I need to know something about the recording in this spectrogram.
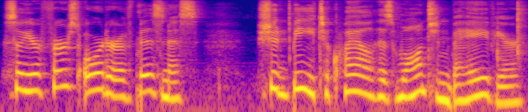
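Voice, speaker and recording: A knowing, composed young woman from a horror game, acted by a woman reading aloud. She speaks in a mid-range voice with formal, measured phrasing and a solemn temper. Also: medium pitch, a little mellow, natural voice. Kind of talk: dramatic read-aloud of game dialogue.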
